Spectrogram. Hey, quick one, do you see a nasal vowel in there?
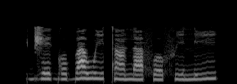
yes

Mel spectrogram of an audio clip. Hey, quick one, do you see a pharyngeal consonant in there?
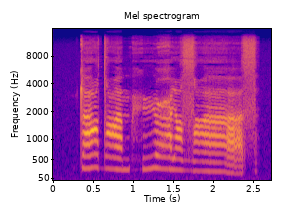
yes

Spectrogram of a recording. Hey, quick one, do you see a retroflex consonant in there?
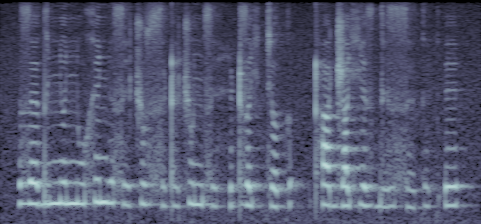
yes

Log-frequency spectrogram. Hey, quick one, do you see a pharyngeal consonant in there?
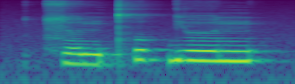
no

